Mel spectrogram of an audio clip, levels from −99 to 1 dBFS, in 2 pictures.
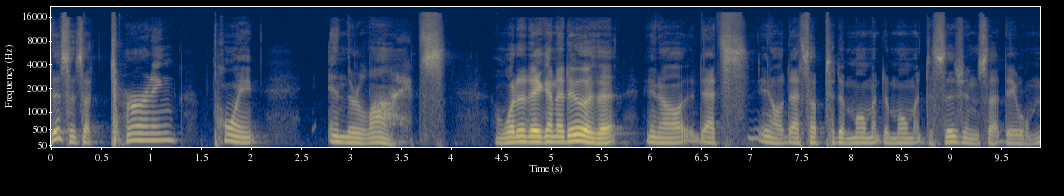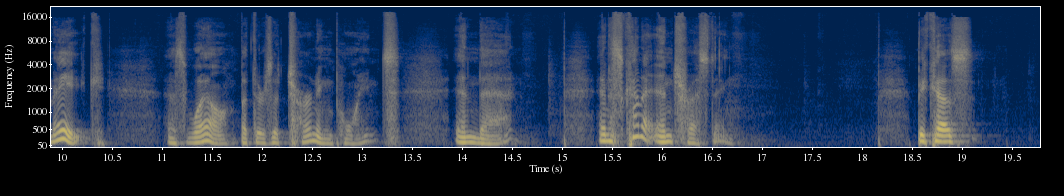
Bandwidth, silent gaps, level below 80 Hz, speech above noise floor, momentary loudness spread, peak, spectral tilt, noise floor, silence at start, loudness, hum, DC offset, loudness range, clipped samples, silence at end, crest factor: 19 kHz; none; -62 dBFS; 47 dB; 17 LU; -6 dBFS; -5.5 dB/octave; -75 dBFS; 0 s; -28 LUFS; none; under 0.1%; 9 LU; under 0.1%; 0.7 s; 24 dB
